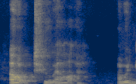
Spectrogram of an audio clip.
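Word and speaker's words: Tooele: else no never mind okay H oh it's pronounced tuella oh tuella I would not have guessed that tuella UT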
